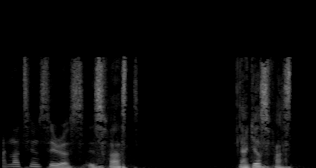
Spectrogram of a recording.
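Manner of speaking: weak, tired, weary voice. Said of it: "sir, what's the problem".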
